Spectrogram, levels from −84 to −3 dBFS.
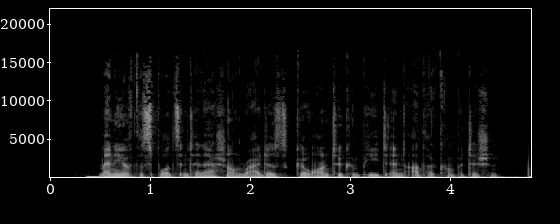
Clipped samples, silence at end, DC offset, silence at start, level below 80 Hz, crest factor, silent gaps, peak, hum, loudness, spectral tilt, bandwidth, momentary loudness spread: under 0.1%; 0.05 s; under 0.1%; 0.35 s; -44 dBFS; 18 dB; none; -20 dBFS; none; -37 LUFS; -4.5 dB/octave; 16.5 kHz; 9 LU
